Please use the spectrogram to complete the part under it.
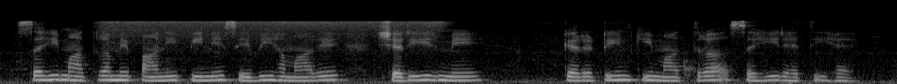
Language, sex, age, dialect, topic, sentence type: Hindi, male, 56-60, Marwari Dhudhari, agriculture, statement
